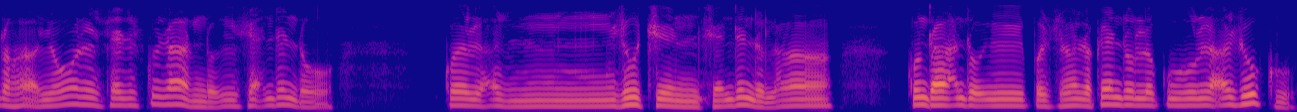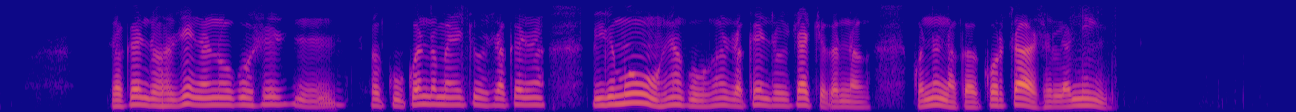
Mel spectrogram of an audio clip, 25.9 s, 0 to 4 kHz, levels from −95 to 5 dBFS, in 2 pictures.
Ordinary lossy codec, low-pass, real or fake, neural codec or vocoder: none; 3.6 kHz; real; none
